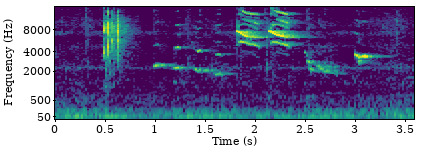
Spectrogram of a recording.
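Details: Brown-chested jungle flycatcher (SRDC), female, Bali, in lively song used as a lure to stir silent birds into singing: a buzzy high burst, then clear whistled notes sliding downward, a rippling trill and a final falling whistle.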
